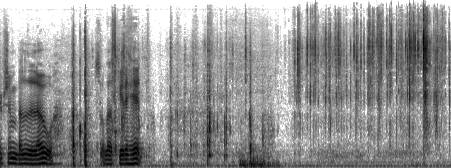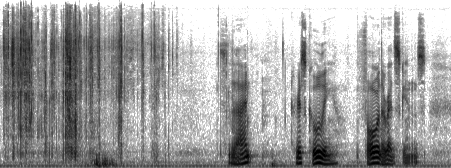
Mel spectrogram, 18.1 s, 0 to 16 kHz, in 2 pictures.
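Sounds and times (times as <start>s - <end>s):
card pack wrapper tearing: 5.8s - 12.6s.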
